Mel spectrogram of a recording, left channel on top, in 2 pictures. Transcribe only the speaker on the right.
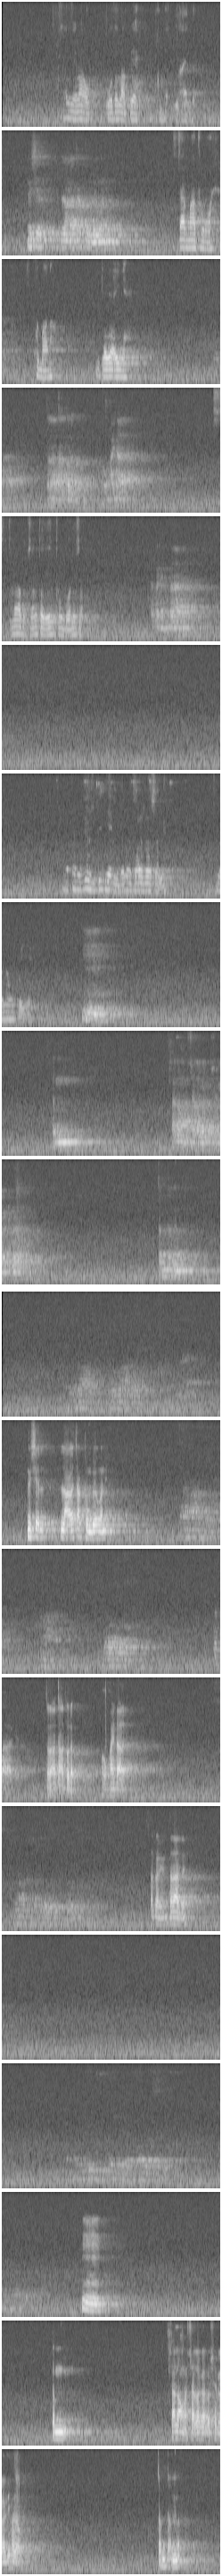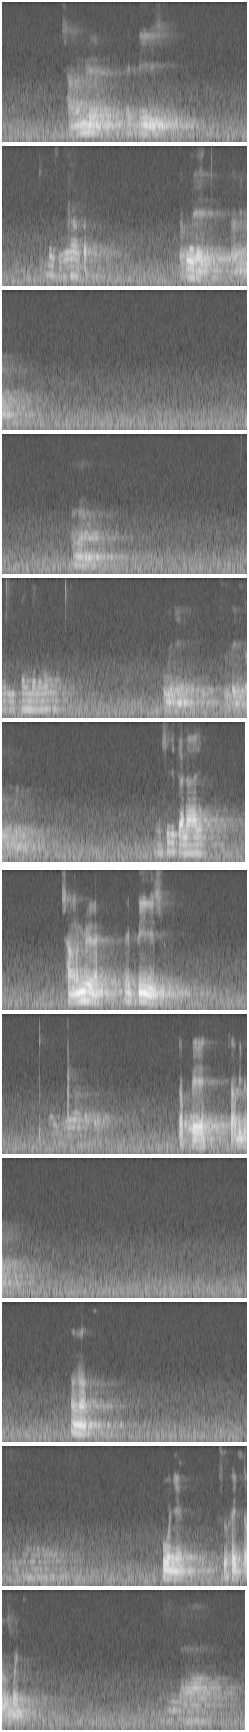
ꯅꯣꯏꯁꯦꯜ ꯂꯥꯛꯑꯒ ꯆꯥꯛ ꯊꯣꯡꯗꯣꯏ ꯑꯣꯏꯔꯝꯒꯅꯤ
ꯄꯨꯡ ꯀꯌꯥ ꯇꯥꯔꯒꯦ ꯇꯔꯥ ꯇꯥꯇꯣꯔꯦ ꯃꯥꯄꯟ ꯃꯈꯥꯏ ꯇꯥꯔꯦ
ꯆꯠꯀꯅꯤꯅ ꯇꯔꯥꯗꯩ
ꯎꯝ ꯇꯝꯅꯤꯅ ꯁꯠ ꯂꯥꯎꯅ ꯆꯠꯂꯒ ꯂꯣꯏꯁꯜꯂꯗꯤ ꯐꯗꯧꯕ ꯇꯝ ꯇꯞꯅ ꯁꯥꯡꯃꯟꯒ꯭ꯔꯦꯅꯦ ꯑꯩ ꯄꯤꯔꯤꯖꯤꯖꯨ ꯏꯁꯥ
ꯏꯇꯣꯟꯗ
ꯌꯥꯝ ꯀꯞꯄꯦ ꯍꯥꯏꯔꯣ ꯀꯞꯄꯦ
ꯆꯥꯕꯤꯗꯣ ꯑꯉꯥꯡ
ꯄꯣꯟ ꯌꯦꯡ ꯁꯨ ꯍꯩꯇꯕ ꯃꯣꯏꯅ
